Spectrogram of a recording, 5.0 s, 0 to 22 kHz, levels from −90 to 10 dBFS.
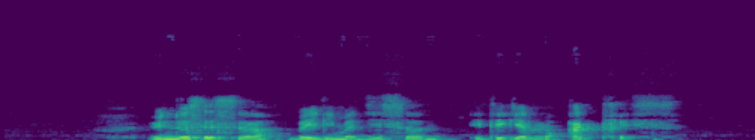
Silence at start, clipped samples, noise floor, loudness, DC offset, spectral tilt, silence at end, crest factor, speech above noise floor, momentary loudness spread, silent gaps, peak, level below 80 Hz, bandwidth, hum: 1 s; under 0.1%; -78 dBFS; -21 LUFS; under 0.1%; -6 dB/octave; 0.65 s; 18 dB; 57 dB; 15 LU; none; -4 dBFS; -74 dBFS; 7.2 kHz; none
